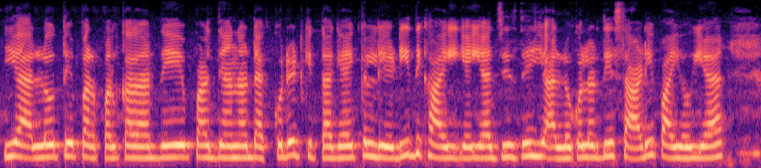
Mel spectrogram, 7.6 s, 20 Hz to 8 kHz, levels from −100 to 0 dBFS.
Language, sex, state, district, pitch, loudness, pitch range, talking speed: Punjabi, female, Punjab, Fazilka, 215 Hz, -13 LUFS, 205-230 Hz, 180 wpm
